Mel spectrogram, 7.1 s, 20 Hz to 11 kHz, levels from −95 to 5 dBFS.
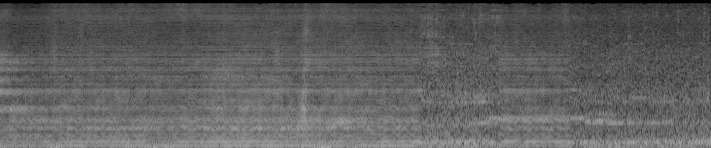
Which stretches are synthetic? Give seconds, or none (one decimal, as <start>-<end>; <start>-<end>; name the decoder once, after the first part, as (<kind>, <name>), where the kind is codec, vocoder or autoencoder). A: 0.0-4.2 (vocoder, Vocos); 5.0-5.7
